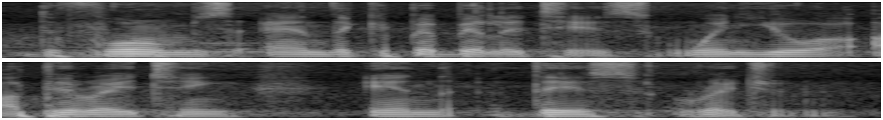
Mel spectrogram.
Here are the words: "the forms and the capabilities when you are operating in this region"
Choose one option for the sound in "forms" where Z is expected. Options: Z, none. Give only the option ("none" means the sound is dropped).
Z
